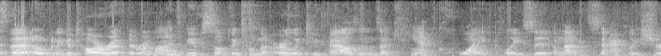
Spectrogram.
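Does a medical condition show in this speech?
No.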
